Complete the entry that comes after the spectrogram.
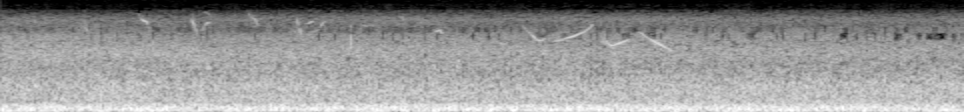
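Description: A small bird chirping a few short, high, sliding notes in the first part, over a steady rushing noise.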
